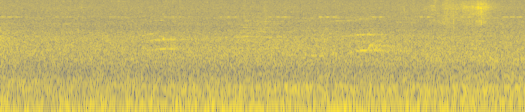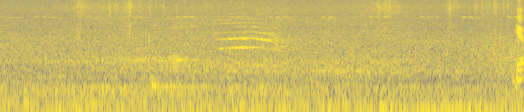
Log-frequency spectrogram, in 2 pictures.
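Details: Stray cats gathered at a new feeding place at night after being fed, giving several faint, short, curving meows spread through the stretch over a steady low rumble of background noise.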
